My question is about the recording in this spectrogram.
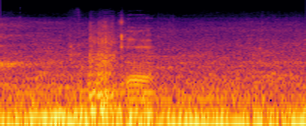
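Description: Steady low rumble of street noise, with a short burst of a nearby voice about half a second in.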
